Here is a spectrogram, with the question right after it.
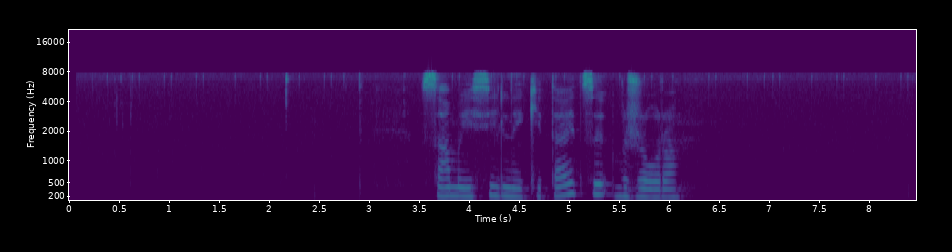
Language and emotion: Russian, neutral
